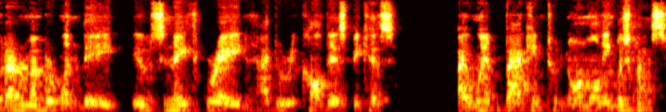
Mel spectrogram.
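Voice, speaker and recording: A man talks at a moderate pace in a Spanish accent. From El Salvador (San Salvador), then Los Angeles from age 12. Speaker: corporate lawyer, immigrant. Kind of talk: interview, personal life story.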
